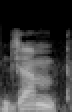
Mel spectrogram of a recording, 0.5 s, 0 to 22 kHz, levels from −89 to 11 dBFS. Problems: constant background noise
